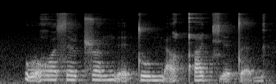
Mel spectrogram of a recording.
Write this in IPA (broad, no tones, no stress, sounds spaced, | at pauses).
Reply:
ṵ ʁʷ œ s e ʈ͡ʂ œ ŋ ḛ t u ŋ æ̰ ʁ qʼ i t͡ɕ ḛ t ɛ̰ ɡ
